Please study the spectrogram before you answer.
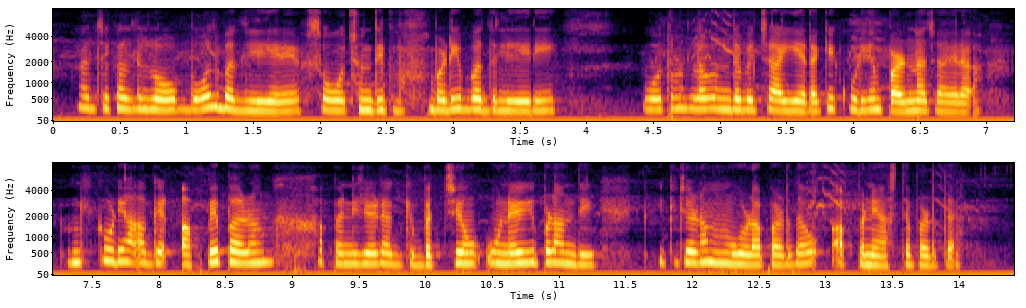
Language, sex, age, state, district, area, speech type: Dogri, female, 18-30, Jammu and Kashmir, Samba, rural, spontaneous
